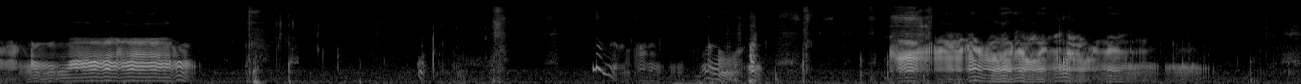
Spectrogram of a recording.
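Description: A dog whines and grumbles in high, wavering cries.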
